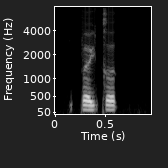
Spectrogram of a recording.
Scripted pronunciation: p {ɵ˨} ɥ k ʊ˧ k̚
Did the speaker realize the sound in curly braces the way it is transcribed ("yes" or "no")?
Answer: yes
